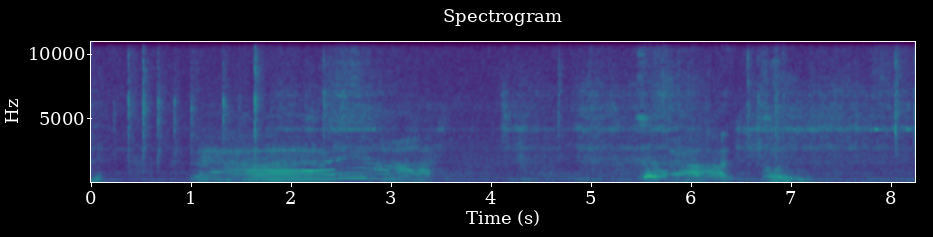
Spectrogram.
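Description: A monster roars loudly through a television speaker, falling in pitch at the end.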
